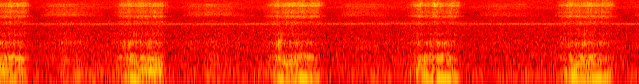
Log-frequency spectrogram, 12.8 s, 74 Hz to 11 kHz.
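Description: Loud regular rattling snores about every 2.7 seconds, near 21 breaths a minute, over a steady background hum; snoring.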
